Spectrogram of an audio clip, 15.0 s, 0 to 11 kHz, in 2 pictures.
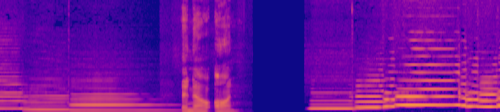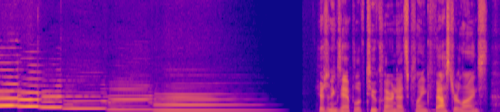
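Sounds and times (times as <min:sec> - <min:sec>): clarinet legato phrase: 0:00.0 - 0:02.7, 0:04.6 - 0:11.8.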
